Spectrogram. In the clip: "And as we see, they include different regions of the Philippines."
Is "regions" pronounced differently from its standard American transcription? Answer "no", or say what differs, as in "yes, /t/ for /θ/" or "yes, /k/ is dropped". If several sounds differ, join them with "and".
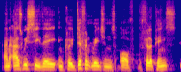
no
